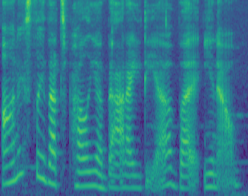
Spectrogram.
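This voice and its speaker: Casting: female game streamer, gravelly fry, casual and rambling, giggly, self-mocking delivery. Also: mid-range voice, expressive, moderate pace, fairly bright tone. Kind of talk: casual livestream chat over gameplay.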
